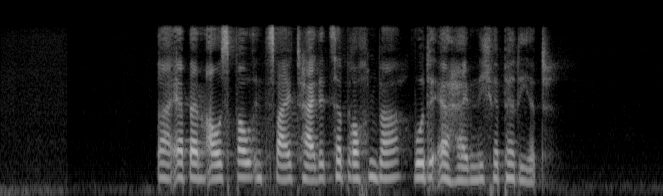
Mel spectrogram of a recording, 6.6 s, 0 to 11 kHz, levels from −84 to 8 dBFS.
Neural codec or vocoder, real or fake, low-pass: codec, 16 kHz, 0.8 kbps, ZipCodec; fake; 7.2 kHz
